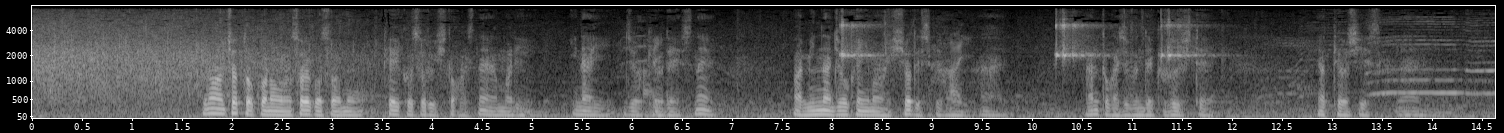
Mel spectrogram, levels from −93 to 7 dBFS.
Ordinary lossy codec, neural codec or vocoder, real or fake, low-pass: none; none; real; 7.2 kHz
